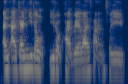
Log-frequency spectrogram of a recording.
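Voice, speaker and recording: A woman's voice: low voice, fairly even intonation, fast, muffled recording. A middle-aged woman talking openly as a coaching client, hesitant and full of ums, with small self-conscious laughs. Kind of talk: candid conversational talk.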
